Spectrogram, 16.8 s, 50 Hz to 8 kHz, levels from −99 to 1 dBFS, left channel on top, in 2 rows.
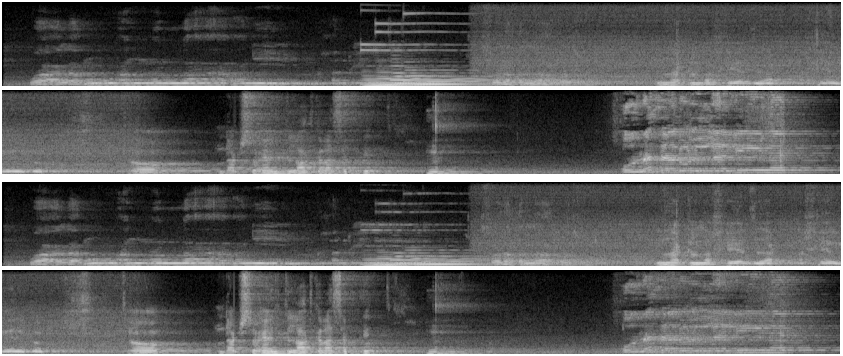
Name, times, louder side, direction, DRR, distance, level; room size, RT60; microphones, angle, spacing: voice 1, 0.3-4.3 4.8-6.0 6.3-6.5, right 1 dB, 20° right, 4 dB, 0.8 m, -31 dB
sound 1, 3.6-5.2, left 3 dB, 70° left, 0.8 m, -25 dB
River Tay, 4.7-9.8, equal, 5° right, 1.2 m, -42 dB
voice 2, 6.5-9.3 9.6-10.0 10.5-12.1, right 3 dB, 40° right, 9 dB, 0.3 m, -26 dB
voice 3, 14.6-16.2, left 4 dB, 30° left, 4 dB, 0.8 m, -29 dB
10.0 x 6.8 x 8.7 m, 2.5 s
head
